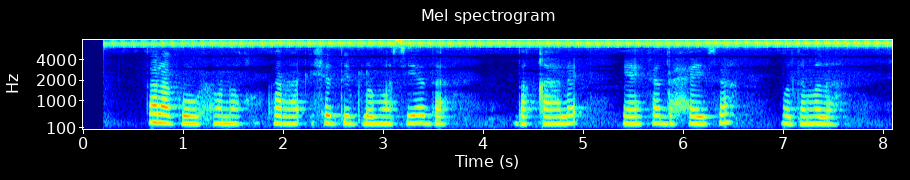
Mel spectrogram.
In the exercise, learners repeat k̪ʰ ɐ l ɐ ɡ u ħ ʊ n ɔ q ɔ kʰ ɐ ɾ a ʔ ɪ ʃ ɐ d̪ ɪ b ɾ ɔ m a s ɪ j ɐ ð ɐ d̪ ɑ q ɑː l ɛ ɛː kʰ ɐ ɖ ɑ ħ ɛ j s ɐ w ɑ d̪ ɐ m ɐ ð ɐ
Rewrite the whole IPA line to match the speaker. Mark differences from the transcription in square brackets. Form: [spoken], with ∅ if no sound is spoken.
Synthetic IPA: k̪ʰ ɐ l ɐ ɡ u ħ ʊ n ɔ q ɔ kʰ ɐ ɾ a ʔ ɪ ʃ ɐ d̪ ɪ b [l] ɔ m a s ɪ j ɐ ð ɐ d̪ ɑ q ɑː l ɛ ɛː kʰ ɐ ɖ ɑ ħ ɛ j s ɐ w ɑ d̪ ɐ m ɐ ð ɐ

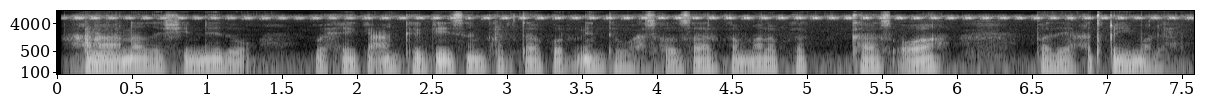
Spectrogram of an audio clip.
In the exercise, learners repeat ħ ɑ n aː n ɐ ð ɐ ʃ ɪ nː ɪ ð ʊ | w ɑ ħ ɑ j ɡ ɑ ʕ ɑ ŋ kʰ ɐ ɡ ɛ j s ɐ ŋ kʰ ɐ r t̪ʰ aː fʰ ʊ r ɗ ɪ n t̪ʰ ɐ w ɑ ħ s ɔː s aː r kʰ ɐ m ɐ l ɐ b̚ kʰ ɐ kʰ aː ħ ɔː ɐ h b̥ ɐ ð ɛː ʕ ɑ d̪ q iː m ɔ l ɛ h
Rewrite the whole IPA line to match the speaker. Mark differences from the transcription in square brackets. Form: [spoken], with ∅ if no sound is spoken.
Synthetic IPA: ħ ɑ n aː n ɐ ð ɐ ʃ ɪ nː ɪ ð ʊ | w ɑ ħ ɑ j ɡ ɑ ʕ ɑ ŋ kʰ ɐ ɡ ɛ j s ɐ ŋ kʰ ɐ r t̪ʰ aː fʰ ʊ r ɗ ɪ n t̪ʰ ɐ w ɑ ħ s ɔː s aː r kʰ ɐ m ɐ l ɐ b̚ kʰ ɐ kʰ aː [s] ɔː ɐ h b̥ ɐ ð ɛː ʕ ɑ d̪ q iː m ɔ l ɛ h

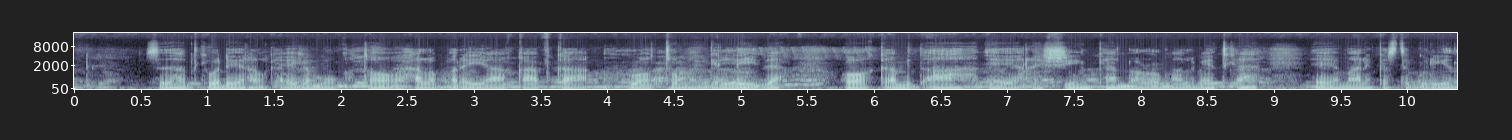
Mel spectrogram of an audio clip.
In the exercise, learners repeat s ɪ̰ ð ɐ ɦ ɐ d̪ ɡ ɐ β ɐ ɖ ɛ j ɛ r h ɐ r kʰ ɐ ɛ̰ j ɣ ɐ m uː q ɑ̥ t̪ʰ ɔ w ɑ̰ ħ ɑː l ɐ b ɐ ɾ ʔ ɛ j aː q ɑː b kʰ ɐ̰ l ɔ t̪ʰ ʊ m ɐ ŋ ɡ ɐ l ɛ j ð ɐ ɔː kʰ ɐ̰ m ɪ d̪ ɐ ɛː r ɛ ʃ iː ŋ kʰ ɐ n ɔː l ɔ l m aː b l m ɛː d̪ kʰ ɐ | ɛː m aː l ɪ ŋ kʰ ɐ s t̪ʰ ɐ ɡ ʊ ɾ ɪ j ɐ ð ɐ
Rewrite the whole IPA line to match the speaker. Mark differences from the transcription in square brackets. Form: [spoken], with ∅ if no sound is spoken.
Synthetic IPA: s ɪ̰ ð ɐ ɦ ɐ d̪ ɡ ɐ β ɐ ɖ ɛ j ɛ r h ɐ [l] kʰ ɐ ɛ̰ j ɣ ɐ m uː q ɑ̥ t̪ʰ ɔ w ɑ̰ ħ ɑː l ɐ b ɐ ɾ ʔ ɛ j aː q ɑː b kʰ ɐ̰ l ɔ t̪ʰ ʊ m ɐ ŋ ɡ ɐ l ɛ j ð ɐ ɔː kʰ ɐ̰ m ɪ d̪ ɐ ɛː r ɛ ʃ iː ŋ kʰ ɐ n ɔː l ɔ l m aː [∅] l m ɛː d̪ kʰ ɐ | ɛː m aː l ɪ ŋ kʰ ɐ s t̪ʰ ɐ ɡ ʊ ɾ ɪ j ɐ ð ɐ

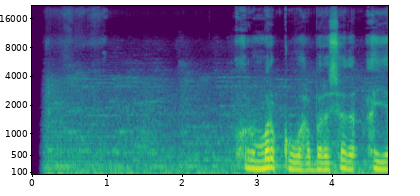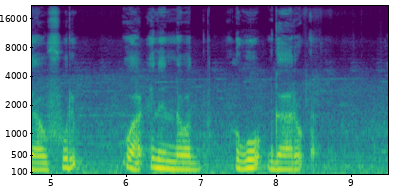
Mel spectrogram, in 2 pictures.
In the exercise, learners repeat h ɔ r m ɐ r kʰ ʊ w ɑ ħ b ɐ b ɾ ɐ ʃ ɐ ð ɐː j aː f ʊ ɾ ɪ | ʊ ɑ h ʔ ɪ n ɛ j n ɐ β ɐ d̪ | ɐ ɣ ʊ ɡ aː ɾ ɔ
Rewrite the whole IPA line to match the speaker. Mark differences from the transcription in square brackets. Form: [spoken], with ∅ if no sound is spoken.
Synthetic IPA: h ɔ r m ɐ r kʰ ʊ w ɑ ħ b ɐ [∅] ɾ ɐ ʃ ɐ ð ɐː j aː f ʊ ɾ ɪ | ʊ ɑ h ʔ ɪ n ɛ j n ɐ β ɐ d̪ | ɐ ɣ ʊ ɡ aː ɾ ɔ

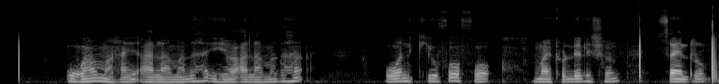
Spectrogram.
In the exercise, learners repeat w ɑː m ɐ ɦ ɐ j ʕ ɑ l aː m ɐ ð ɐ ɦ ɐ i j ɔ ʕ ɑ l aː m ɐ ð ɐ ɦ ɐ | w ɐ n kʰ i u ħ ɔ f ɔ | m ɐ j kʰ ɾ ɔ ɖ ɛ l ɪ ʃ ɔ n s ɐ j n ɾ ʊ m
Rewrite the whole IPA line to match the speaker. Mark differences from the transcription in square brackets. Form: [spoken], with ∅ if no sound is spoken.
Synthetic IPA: w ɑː m ɐ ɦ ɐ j ʕ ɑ l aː m ɐ ð ɐ ɦ ɐ i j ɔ ʕ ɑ l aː m ɐ ð ɐ ɦ ɐ | w ɐ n kʰ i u [f] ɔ f ɔ | m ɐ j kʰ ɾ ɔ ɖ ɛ l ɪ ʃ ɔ n s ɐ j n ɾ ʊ m

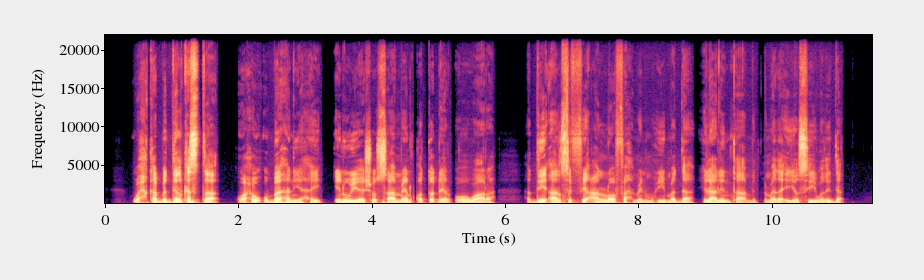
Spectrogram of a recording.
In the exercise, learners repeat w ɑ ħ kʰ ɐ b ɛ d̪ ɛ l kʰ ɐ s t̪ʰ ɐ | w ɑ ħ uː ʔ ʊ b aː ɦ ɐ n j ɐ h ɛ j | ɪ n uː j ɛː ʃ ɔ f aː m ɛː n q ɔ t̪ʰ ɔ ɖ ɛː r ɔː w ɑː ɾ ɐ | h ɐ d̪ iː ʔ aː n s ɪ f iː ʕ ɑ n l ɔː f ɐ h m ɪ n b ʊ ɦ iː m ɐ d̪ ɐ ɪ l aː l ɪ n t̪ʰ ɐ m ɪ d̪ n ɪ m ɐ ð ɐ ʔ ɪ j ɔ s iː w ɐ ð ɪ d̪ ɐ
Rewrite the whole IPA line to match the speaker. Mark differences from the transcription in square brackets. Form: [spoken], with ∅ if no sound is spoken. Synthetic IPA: w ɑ ħ kʰ ɐ b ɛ d̪ ɛ l kʰ ɐ s t̪ʰ ɐ | w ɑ ħ uː ʔ ʊ b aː ɦ ɐ n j ɐ h ɛ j | ɪ n uː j ɛː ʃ ɔ [s] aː m ɛː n q ɔ t̪ʰ ɔ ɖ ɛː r ɔː w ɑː ɾ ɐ | h ɐ d̪ iː ʔ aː n s ɪ f iː ʕ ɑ n l ɔː f ɐ h m ɪ n [m] ʊ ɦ iː m ɐ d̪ ɐ ɪ l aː l ɪ n t̪ʰ ɐ m ɪ d̪ n ɪ m ɐ ð ɐ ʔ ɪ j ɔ s iː w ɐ ð ɪ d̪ ɐ

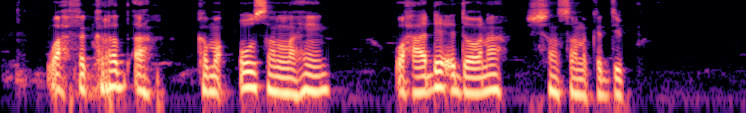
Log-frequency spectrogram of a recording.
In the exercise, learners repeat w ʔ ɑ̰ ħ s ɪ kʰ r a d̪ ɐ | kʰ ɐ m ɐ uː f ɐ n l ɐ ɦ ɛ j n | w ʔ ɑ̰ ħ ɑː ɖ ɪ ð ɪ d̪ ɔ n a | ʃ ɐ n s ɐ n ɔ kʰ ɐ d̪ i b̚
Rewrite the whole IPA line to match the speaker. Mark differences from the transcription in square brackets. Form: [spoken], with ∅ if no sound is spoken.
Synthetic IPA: w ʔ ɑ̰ ħ [f] ɪ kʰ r [ɐ] d̪ ɐ | kʰ ɐ m ɐ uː [s] ɐ n l ɐ ɦ ɛ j n | w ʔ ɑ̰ ħ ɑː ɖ ɪ [ʕ] ɪ d̪ [ɔː] n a | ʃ ɐ n s ɐ n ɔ kʰ ɐ d̪ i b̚

